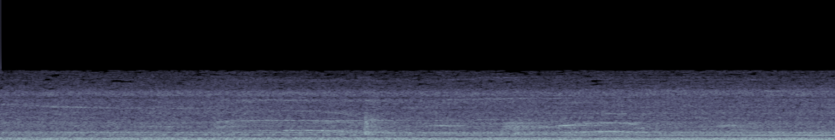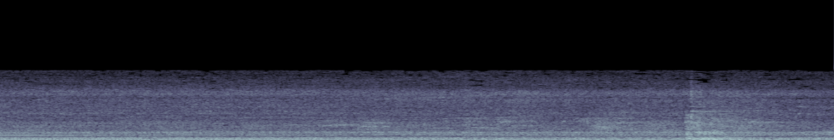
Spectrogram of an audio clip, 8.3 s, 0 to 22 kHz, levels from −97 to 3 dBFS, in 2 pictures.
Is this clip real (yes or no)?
yes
